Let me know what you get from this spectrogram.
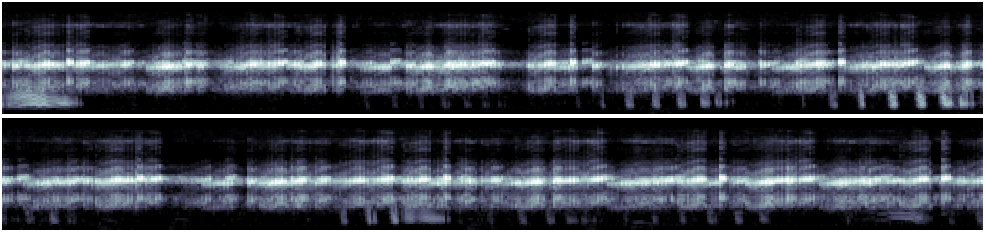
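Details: Male California red-legged frog calling at night from a pond in Southern California, giving its advertisement call to attract a female; bursts of low, pulsed grunting notes under a steady, high-pitched droning chorus throughout.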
